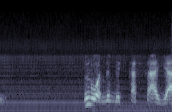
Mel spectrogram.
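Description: Faint steady electrical mains hum on a telephone phone-in line, with a man's voice coming in about a second in.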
